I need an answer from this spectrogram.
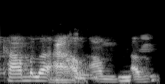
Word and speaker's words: Kamala: Am I pronouncing it Kamala? Kamala.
